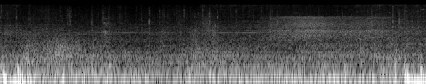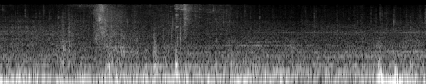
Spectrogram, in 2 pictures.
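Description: A small fire crackles close by.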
